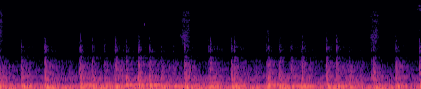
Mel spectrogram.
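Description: Japanese taiko drumming played loud through a large ported loudspeaker with a big woofer and two bass ports, picked up in the room: a quick run of drum strokes over heavy, deep bass.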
